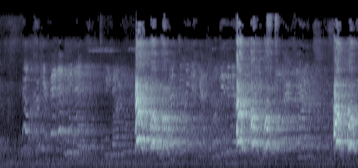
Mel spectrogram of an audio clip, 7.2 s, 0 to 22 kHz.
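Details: Female Kerry Blue Terrier at an agility class on 11/12/2019, trained with a toy reward on contact obstacles. A person speaks briefly, then the dog gives three loud, sharp barks about two seconds apart.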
